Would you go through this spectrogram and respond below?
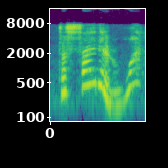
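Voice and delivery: high confused question; startled boy voice. A narrator's reading. Howie startled.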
